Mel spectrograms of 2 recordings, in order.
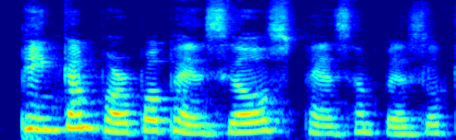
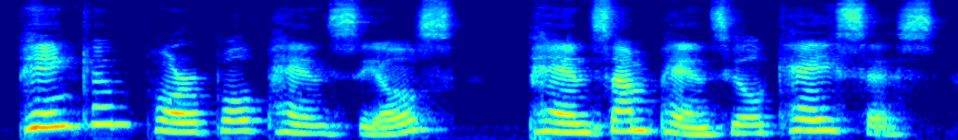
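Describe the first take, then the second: First: It is said at a very quick pace. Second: It is said at a slow, careful pace. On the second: "decirlo todo junto de corrido, despacito"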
